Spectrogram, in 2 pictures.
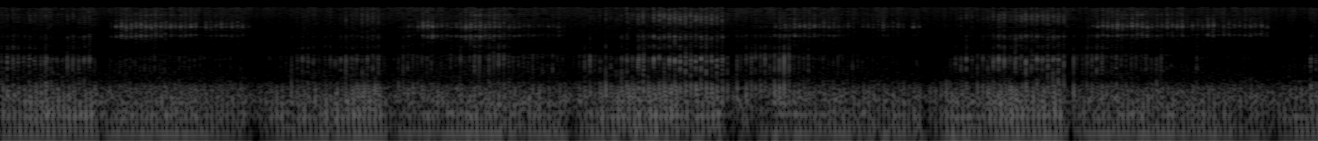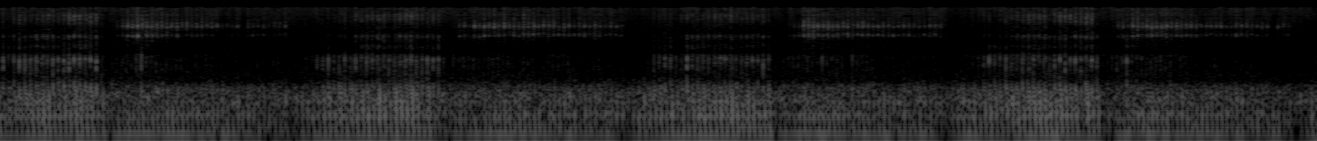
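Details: Steady low purring from Tarou, a three-year-old domestic cat, a continuous rumble with soft breath-like swells roughly every second or two, no other sounds present.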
